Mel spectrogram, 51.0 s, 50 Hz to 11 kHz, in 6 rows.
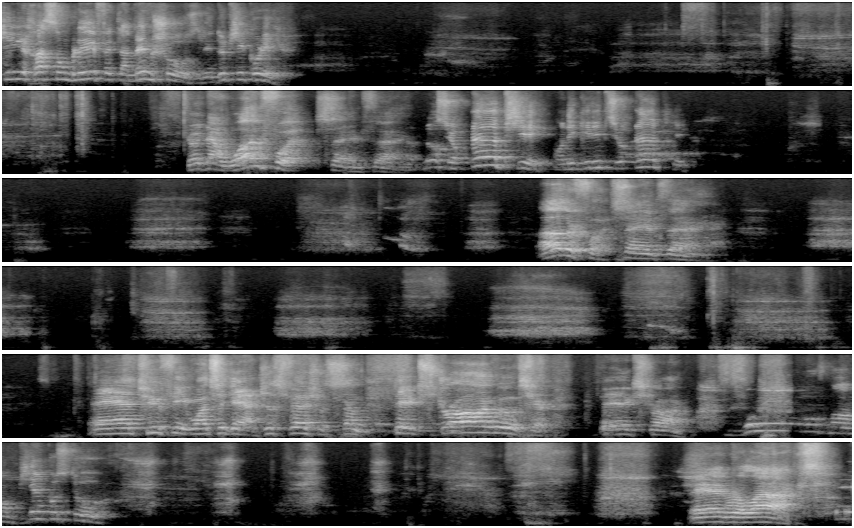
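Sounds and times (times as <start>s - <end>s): man breathing while exercising: 3.0s - 9.4s, 24.4s - 34.8s, 43.6s - 49.4s.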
